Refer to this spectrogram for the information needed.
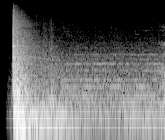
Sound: thuds

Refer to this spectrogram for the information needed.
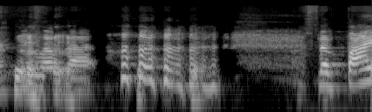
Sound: both chuckle

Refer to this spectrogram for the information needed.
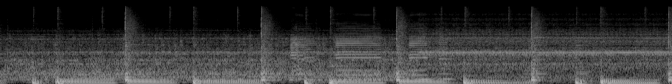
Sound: winching sounds

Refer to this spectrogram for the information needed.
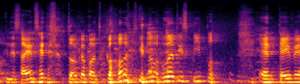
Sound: chuckling

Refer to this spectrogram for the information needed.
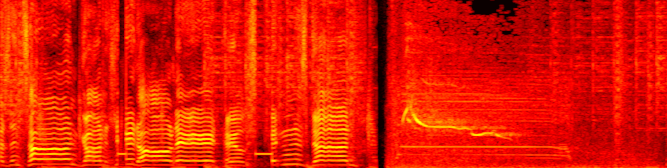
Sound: beeps

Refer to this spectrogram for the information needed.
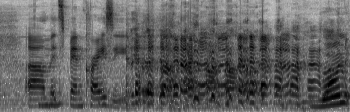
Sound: laughing

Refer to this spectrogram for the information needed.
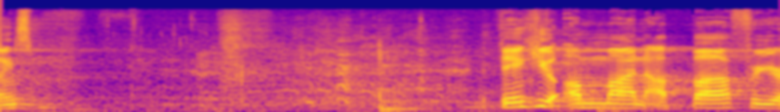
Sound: audience quietly chuckling

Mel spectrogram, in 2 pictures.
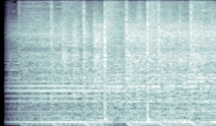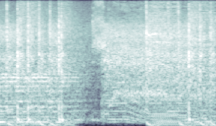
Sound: machining noises

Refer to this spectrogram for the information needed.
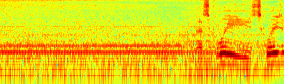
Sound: machine whirring

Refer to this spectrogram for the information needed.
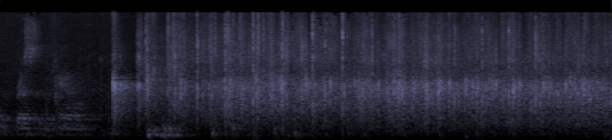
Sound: applause

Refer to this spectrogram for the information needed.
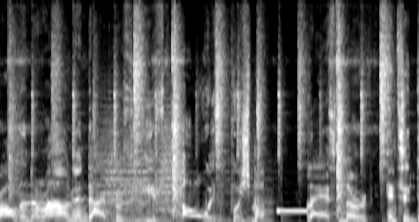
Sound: beep

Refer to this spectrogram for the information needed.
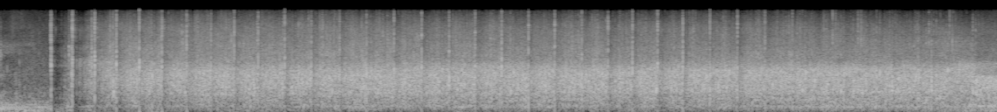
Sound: applause

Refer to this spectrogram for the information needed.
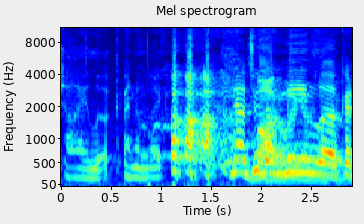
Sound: laughs

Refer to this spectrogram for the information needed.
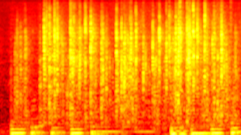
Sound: plastic rustles

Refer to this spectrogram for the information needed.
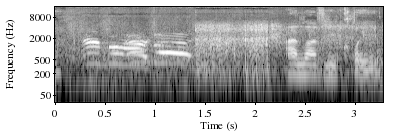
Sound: soldiers yelling

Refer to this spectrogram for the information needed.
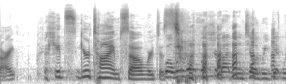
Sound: laughing

